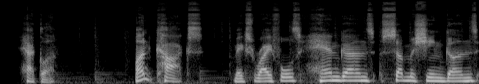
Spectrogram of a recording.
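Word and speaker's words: Heckler & Koch: HK or Asian K German pronunciation heckla UNT Cox makes rifles handguns submachine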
